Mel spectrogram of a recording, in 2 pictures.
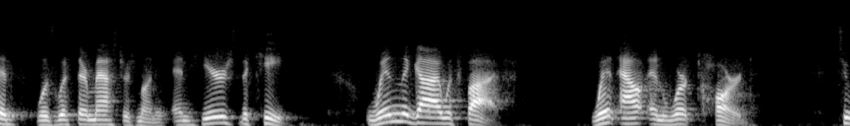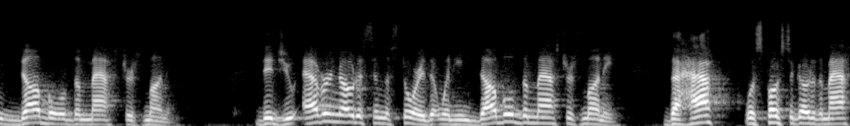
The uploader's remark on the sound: It was preached on June 21, 2020 at NBC on Main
